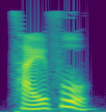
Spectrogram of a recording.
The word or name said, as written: 财富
